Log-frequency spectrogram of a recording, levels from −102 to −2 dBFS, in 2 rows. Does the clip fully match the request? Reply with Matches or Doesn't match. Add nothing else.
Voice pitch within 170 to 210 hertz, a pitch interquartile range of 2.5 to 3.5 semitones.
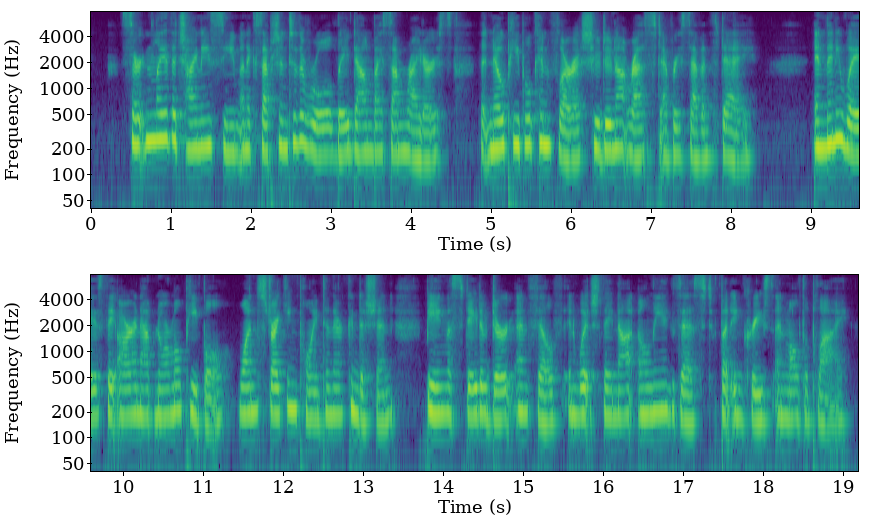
Matches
